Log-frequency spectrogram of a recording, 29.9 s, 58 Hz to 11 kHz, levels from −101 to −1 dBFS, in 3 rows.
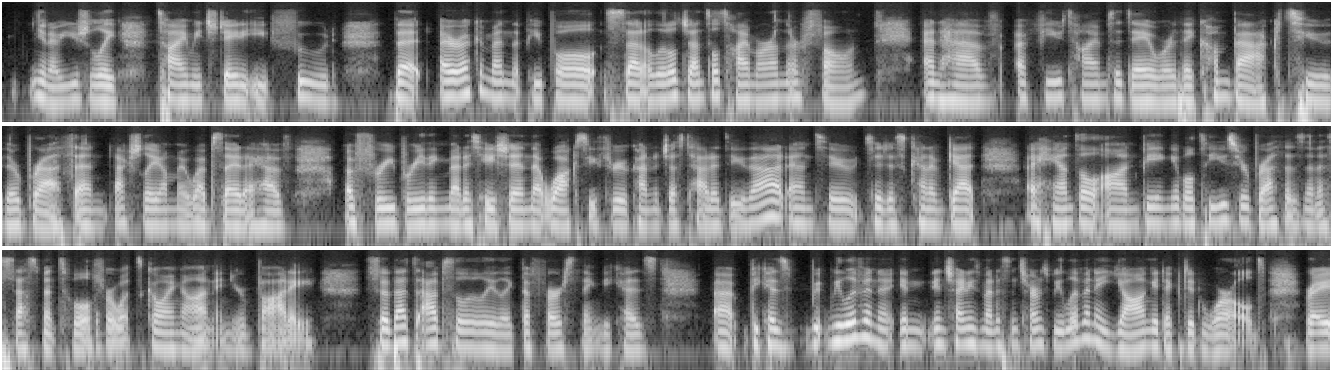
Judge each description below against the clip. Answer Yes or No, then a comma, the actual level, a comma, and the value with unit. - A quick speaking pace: Yes, fast, 225 wpm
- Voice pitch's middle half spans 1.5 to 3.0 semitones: Yes, average, 2.7 semitones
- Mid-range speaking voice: Yes, medium, 155 Hz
